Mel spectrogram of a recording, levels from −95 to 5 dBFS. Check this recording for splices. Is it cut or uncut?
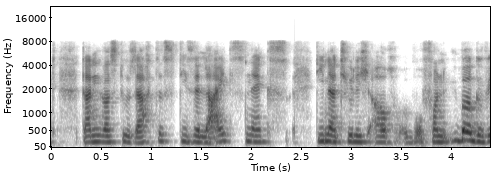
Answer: uncut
